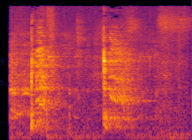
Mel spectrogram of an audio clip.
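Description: A person coughs after taking a hit of smoke, in a rough, hacking fit: three harsh bursts spaced under a second apart, fairly loud, with raspy breathing filling the gaps between them.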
